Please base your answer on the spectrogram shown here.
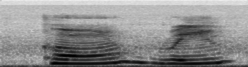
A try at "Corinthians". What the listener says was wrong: Don't prolong each syllable. Just give each syllable the same amount of time as you Corin. You're saying Corinthians. Corinthian. No, Corinthian.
